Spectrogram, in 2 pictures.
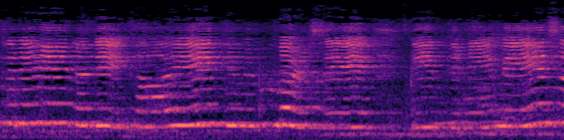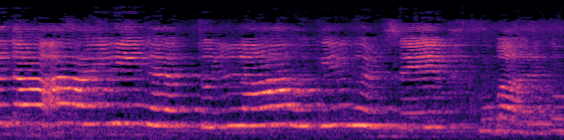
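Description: A girl singing a naat, an Urdu devotional song in praise of the Prophet, into a handheld microphone, with long held notes that waver and glide in pitch.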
